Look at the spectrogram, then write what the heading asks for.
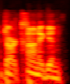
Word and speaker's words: Darconigan: the name but I'm going to try if Dark Conigance is that right? Yeah Dark Conigance.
